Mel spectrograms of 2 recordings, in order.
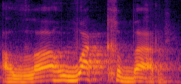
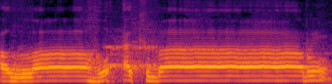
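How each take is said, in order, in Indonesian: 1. Ada bunyi w tambahan di antara kata-katanya. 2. Suku kata ba dipanjangkan. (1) "ada wawunya di tengah-tengah" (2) "dipanjangkan baknya"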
